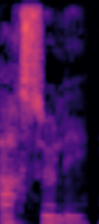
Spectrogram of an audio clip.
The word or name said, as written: harceler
